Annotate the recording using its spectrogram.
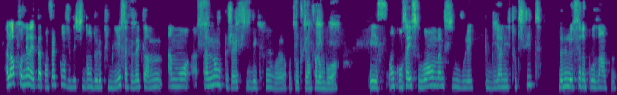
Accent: Cameroon; moved away as an adult; now in France; quand on a grandi au Cameroun, on est on a grandi au Cameroun

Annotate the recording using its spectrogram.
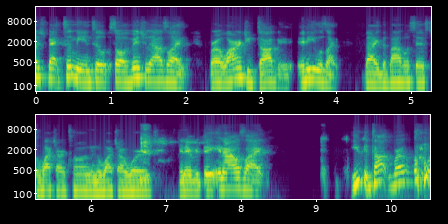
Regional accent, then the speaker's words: Jonesboro, Georgia, United States; I grew up in Jonesboro, Georgia, where Gone with the Wind was filmed

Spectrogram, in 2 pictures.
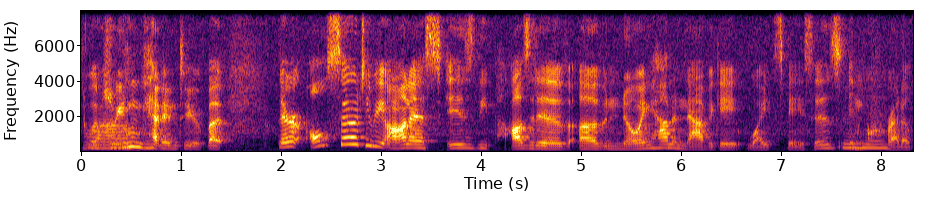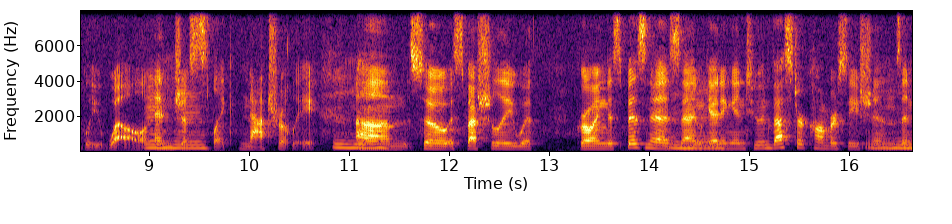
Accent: Saratoga Springs, New York, United States; also born or lived in Orlando, Florida; my mom raised me in Saratoga Springs, which is a like small city in upstate New York

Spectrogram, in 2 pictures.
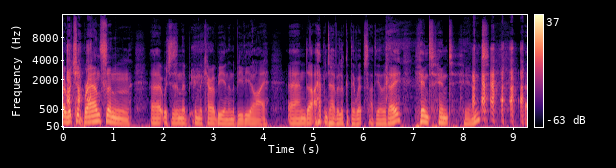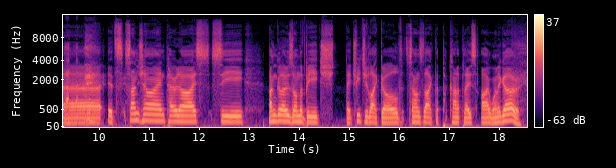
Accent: Cape Town, Western Cape, South Africa; moved away as an adult; now in United Kingdom; I hail from sunny Cape Town, uh, but I've been in the U K for about twenty years.

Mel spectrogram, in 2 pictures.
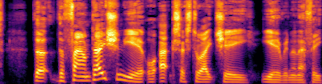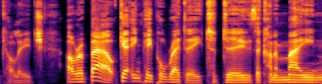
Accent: Walsall, West Midlands, United Kingdom; moved away; back in Walsall in my hometown

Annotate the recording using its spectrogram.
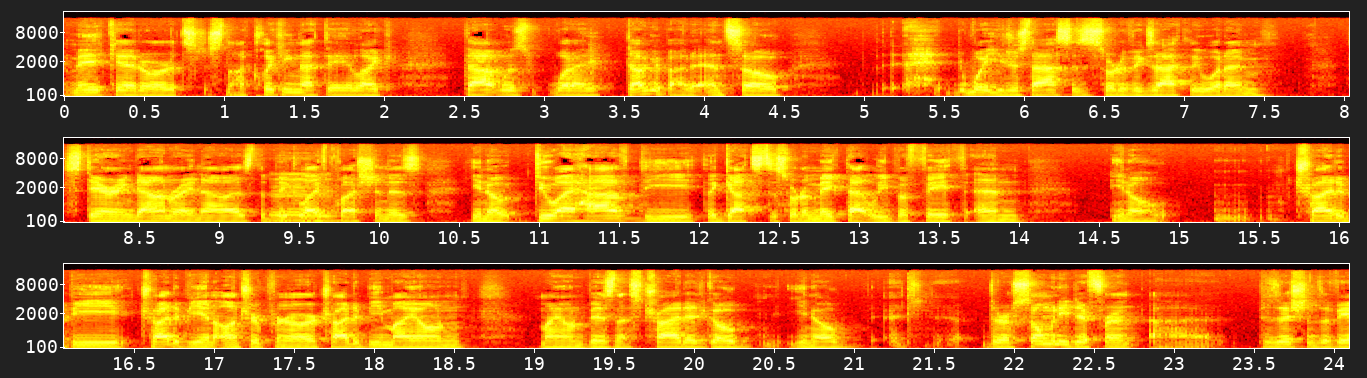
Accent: Canada; as a Canadian

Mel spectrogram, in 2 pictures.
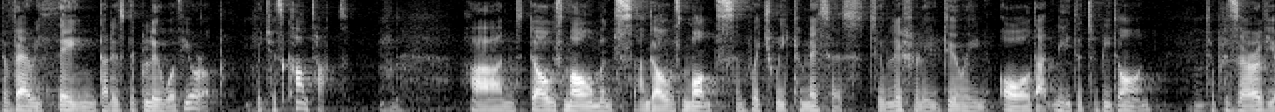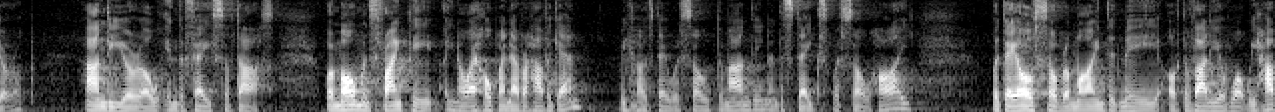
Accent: Ireland; moved away as an adult; also born or lived in London / Newcastle; I left Ireland in 1996 to go and work in the UK.

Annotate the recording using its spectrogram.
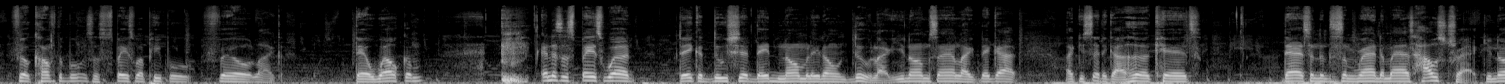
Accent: New Orleans, Louisiana, United States; I grew up in the French Quarter. I grew up in New Orleans, and uh, I was, I mean, being Latino, you always have, and New Orleans, you always have food around you.

